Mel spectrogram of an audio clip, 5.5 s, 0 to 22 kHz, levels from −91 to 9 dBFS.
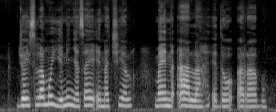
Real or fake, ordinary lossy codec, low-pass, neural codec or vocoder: fake; none; none; vocoder, 44.1 kHz, 128 mel bands, Pupu-Vocoder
